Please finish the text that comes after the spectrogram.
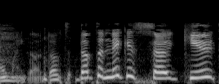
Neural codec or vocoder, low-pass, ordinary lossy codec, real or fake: none; 7.2 kHz; MP3, 32 kbps; real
